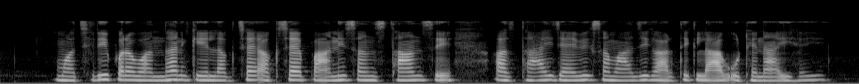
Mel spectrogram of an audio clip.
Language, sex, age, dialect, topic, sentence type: Magahi, female, 60-100, Western, agriculture, statement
